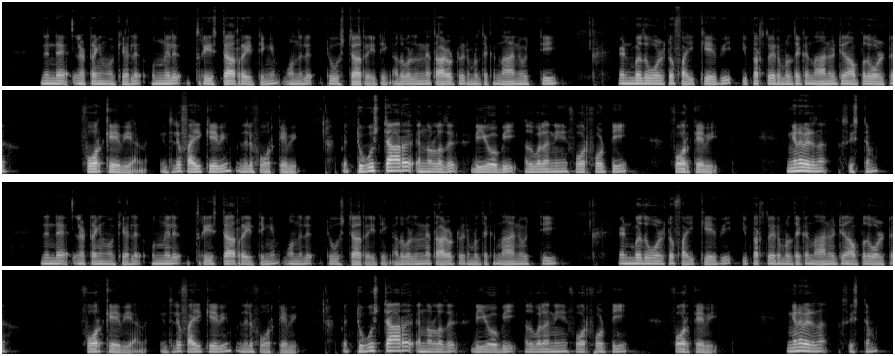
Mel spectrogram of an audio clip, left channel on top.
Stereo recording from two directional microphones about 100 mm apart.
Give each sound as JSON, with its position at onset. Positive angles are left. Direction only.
{"t": 0.3, "sound": "speech", "side_deg": 35}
